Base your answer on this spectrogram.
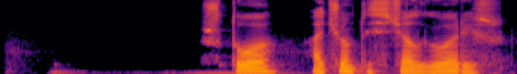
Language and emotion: Russian, neutral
